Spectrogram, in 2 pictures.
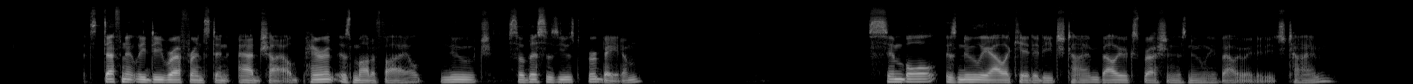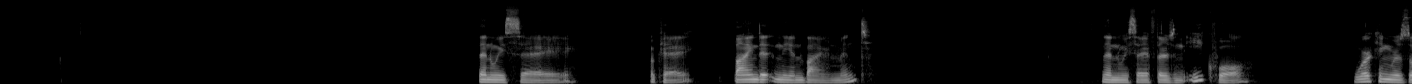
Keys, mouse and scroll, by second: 0.0 click, 4.8 click, 4.8 click, 4.9 double click, 5.0 double click, 5.4 click, 5.4 click, 5.5 double click, 5.6 double click, 6.4 click, 6.4 click, 6.5 double click, 6.6 double click, 7.5 click, 7.5 click, 7.6 double click, 7.7 double click, 8.2 click, 8.2 click, 9.8 click, 9.8 click, 14.8 click, 14.9 click, 14.9 double click, 15.0 double click, 15.4 click, 15.5 click, 15.5 double click, 15.6 double click, 15.9 click, 15.9 click, 16.0 double click, 16.0 double click, 16.3 click, 16.3 click, 16.4 double click, 16.5 double click, 16.6 click, 16.7 click, 16.8 double click, 17.1 click, 17.8 click, 18.5 click, 18.5 click, 19.2 click, 19.2 click, 20.4 click, 21.5 click, 22.5 scroll down 2, 23.1-23.9 scroll down 3, 23.9-24.8 scroll down 1, 24.8 click, 25.5 click, 26.2 click, 26.2 click, 27.1 click, 27.1 click, 27.6 click, 27.7 click.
